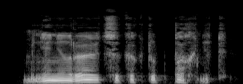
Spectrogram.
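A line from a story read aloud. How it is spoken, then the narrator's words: Muttered. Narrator (Russian): пробормотал Перин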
